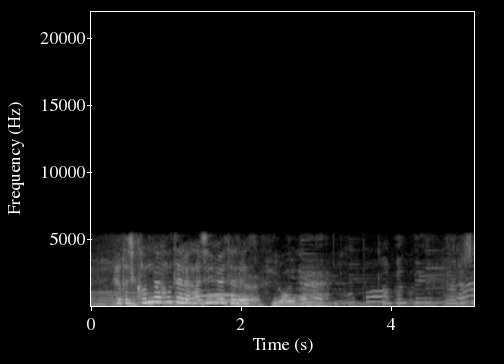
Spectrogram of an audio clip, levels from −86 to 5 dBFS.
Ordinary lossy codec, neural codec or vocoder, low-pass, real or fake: AAC, 32 kbps; none; 5.4 kHz; real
